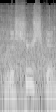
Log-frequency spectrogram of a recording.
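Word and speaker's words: Nichushkin: Nishushkin.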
